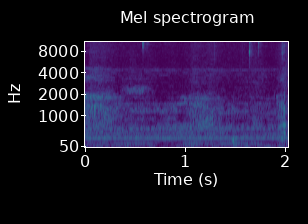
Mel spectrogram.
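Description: Pot of water and raw mango pieces boiling on a gas stove: a faint steady bubbling with a low hum under it, and a light click near the end as the steel lid comes off.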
